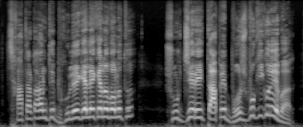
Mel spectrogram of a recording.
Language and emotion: Bengali, angry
